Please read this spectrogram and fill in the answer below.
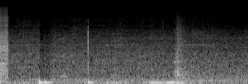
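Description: Flatbed tow truck hauling a car and pulling away: a low engine rumble with three low thuds and clanks from the loaded bed, two in the first second and one near the end.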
